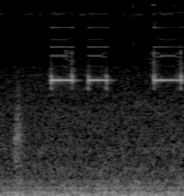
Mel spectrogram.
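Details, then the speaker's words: Continuity test in an HDMI matrix remote control, from the track of the driver chip to the LED: four crisp, high-pitched beeps as the probes touch. The LED connection is confirmed good. "Again, you hear it. And you can see it. So that's connected correctly."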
